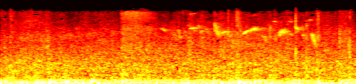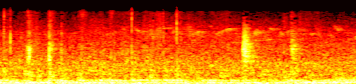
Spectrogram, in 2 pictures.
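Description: Small birds chirping in the background over a steady low hum, with a couple of light clicks, about four and six seconds in, from hands working at a fitting on the sheet-metal cabinet.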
